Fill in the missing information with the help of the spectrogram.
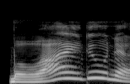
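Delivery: high, slow stubborn student voice; a student refusing to change, voiced high and slow; mock defiant student. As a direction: whine it up high like a stubborn kid.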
